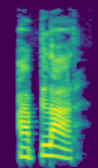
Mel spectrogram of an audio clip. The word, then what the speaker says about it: hablar: As I said, words ending in a consonant, by contrast, are stressed on the final syllable. So, to speak, which ends in an R, how would you pronounce that? – Hablar.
